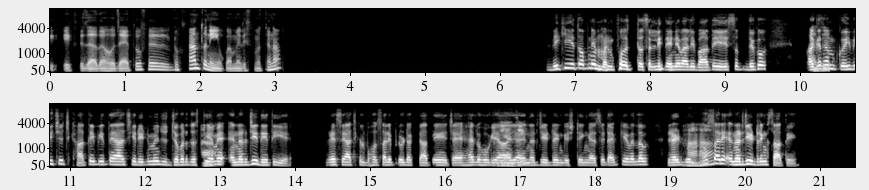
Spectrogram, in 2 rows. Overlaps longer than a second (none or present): none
